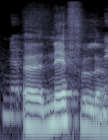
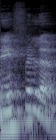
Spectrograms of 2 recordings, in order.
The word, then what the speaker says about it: Nephilim: So, that's like linked to all sorts of Is it the Nephilim? Am I saying it right? Nephilim. Nephilim.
